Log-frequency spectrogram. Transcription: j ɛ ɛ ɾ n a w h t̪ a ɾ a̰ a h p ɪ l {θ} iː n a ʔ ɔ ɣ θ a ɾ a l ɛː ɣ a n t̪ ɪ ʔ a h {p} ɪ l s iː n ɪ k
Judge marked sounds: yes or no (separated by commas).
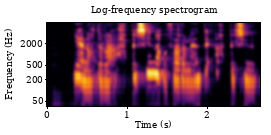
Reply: no, yes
